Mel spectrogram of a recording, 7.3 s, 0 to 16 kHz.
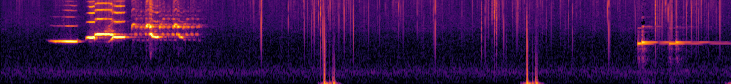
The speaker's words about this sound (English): Here are the songs and calls of 60 familiar birds, as recorded in the woods, fields, and gardens of North America by the Laboratory of Ornithology at Cornell University. Unless otherwise stated, they were recorded in central New York State.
